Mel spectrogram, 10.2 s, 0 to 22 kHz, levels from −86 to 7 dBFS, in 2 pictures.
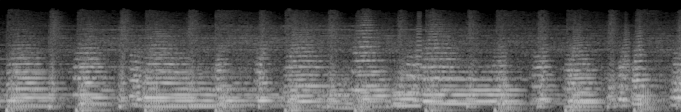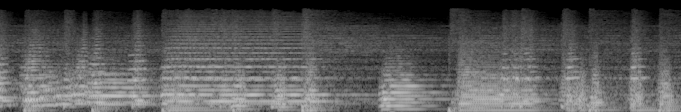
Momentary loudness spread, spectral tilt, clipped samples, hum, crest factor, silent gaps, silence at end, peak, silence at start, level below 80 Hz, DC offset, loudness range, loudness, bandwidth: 5 LU; -5 dB/octave; under 0.1%; none; 12 dB; none; 0 s; -8 dBFS; 0 s; -36 dBFS; under 0.1%; 1 LU; -20 LUFS; 16 kHz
